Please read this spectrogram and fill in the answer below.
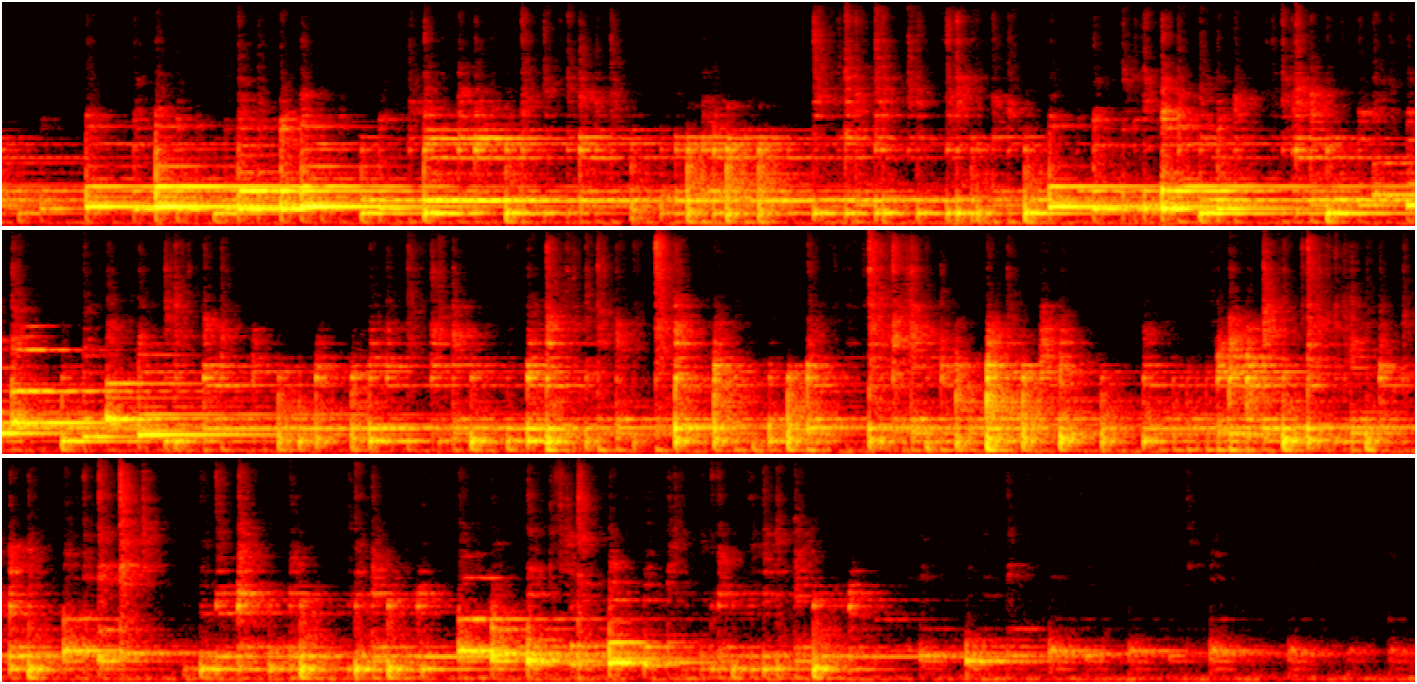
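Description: A handpan played by hand, its steel note fields ringing in a melodic pattern. A denser run of quick strikes comes in the middle, and the notes die away near the end.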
